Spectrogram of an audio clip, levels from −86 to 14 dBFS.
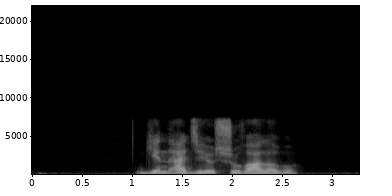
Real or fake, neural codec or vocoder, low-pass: fake; codec, 16 kHz, 0.8 kbps, ZipCodec; 7.2 kHz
